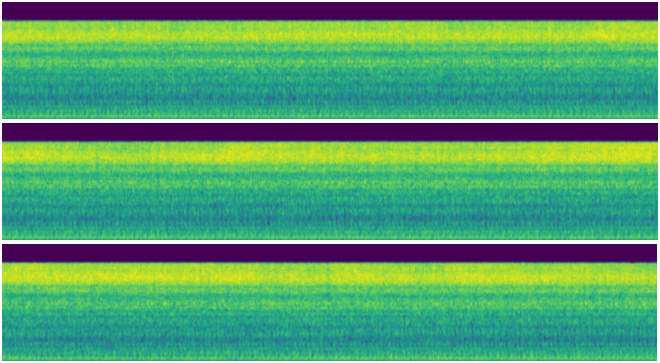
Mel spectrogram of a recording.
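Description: Pressure washer running steadily while its spray wand rinses soap foam off a car, with an even hiss of the water jet over the motor's low hum.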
